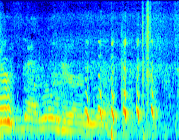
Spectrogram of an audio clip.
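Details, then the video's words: Indoor nightly play as Monroe, a female Siberian Husky, pins her owner: drawn-out wavering tonal moans slide down, then a quick run of six short yipping notes, with people talking around her. "Husky Pins Daddy"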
